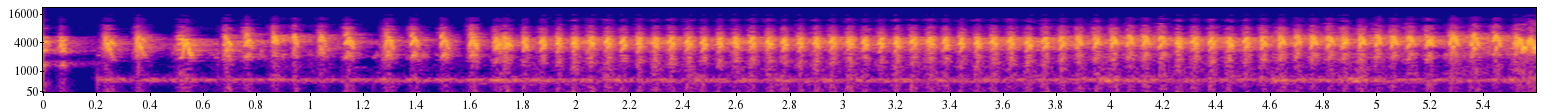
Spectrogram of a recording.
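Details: Eurasian tree sparrow recorded as a training recording for songbirds: dense, fast chirping chatter, high-pitched and rasping, starting as separate chirps then running into a continuous stream of about three notes per second, with a steady low hum underneath.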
